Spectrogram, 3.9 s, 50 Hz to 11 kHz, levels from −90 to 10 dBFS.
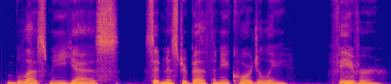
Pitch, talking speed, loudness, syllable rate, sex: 195 Hz, 105 wpm, -17 LUFS, 5.2 syllables/s, female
